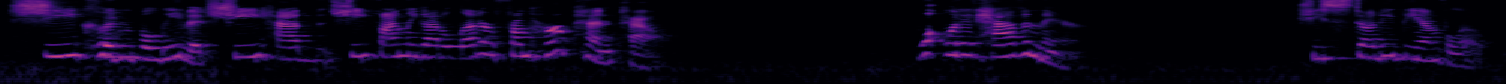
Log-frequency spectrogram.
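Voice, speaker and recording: Female children's storyteller, higher-pitched voice, very animated delivery with dramatic pauses. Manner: expressive, with dramatic emphasis and pauses. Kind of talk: read-aloud children's storytelling.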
